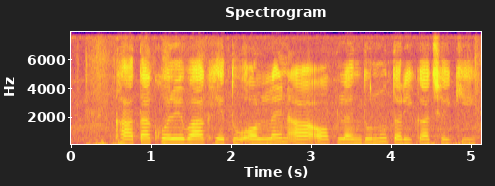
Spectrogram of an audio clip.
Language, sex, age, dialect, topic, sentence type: Maithili, female, 25-30, Southern/Standard, banking, question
